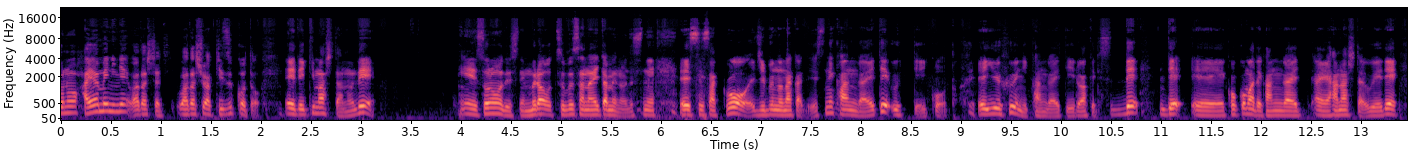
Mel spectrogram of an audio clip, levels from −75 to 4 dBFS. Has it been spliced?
no; 0 cuts

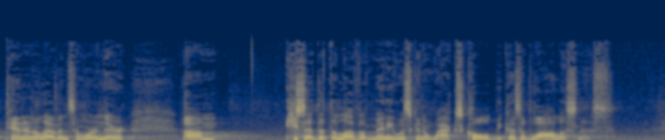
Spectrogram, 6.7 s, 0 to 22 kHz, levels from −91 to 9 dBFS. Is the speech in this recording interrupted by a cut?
yes; 1 cut; at 3.0 s

